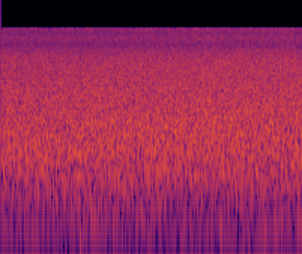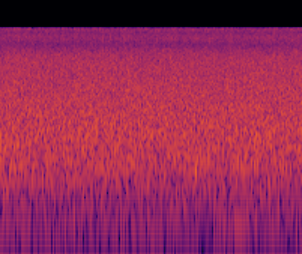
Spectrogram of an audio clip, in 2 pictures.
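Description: Rushing water of a forest stream near a waterfall: a steady, even rush with no change in level.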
